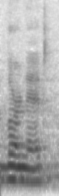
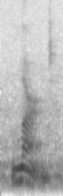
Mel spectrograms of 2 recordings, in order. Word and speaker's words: learned: where he learned quickly and that's once one syllable learned not learn it but learned ok and then the last sentence he asked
